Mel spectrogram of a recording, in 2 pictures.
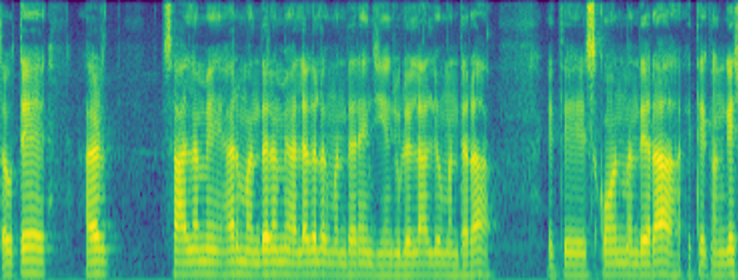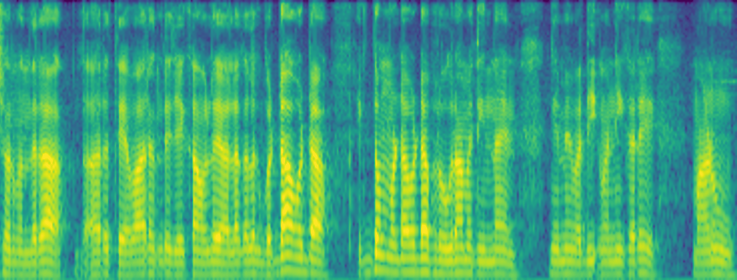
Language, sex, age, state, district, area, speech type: Sindhi, male, 18-30, Gujarat, Surat, urban, spontaneous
